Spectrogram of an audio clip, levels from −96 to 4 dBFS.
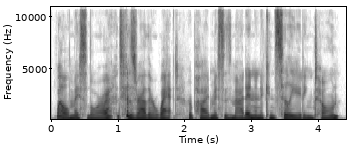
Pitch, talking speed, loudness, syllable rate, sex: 205 Hz, 190 wpm, -18 LUFS, 5.2 syllables/s, female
